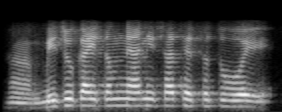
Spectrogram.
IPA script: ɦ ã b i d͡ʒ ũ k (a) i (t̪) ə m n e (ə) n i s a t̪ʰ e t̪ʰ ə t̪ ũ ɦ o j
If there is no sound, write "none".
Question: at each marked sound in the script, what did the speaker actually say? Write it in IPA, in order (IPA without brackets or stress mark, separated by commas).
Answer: a, t̪, a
